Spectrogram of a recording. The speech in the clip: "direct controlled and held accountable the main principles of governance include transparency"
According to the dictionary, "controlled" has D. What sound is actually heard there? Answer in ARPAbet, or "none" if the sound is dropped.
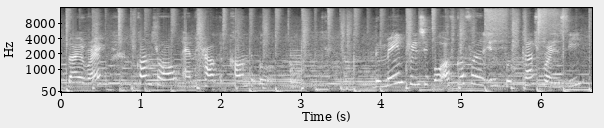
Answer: none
